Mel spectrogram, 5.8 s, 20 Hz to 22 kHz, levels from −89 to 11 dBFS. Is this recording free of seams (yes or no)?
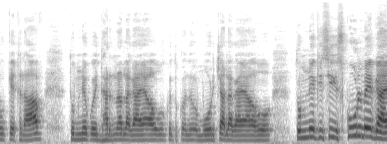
yes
